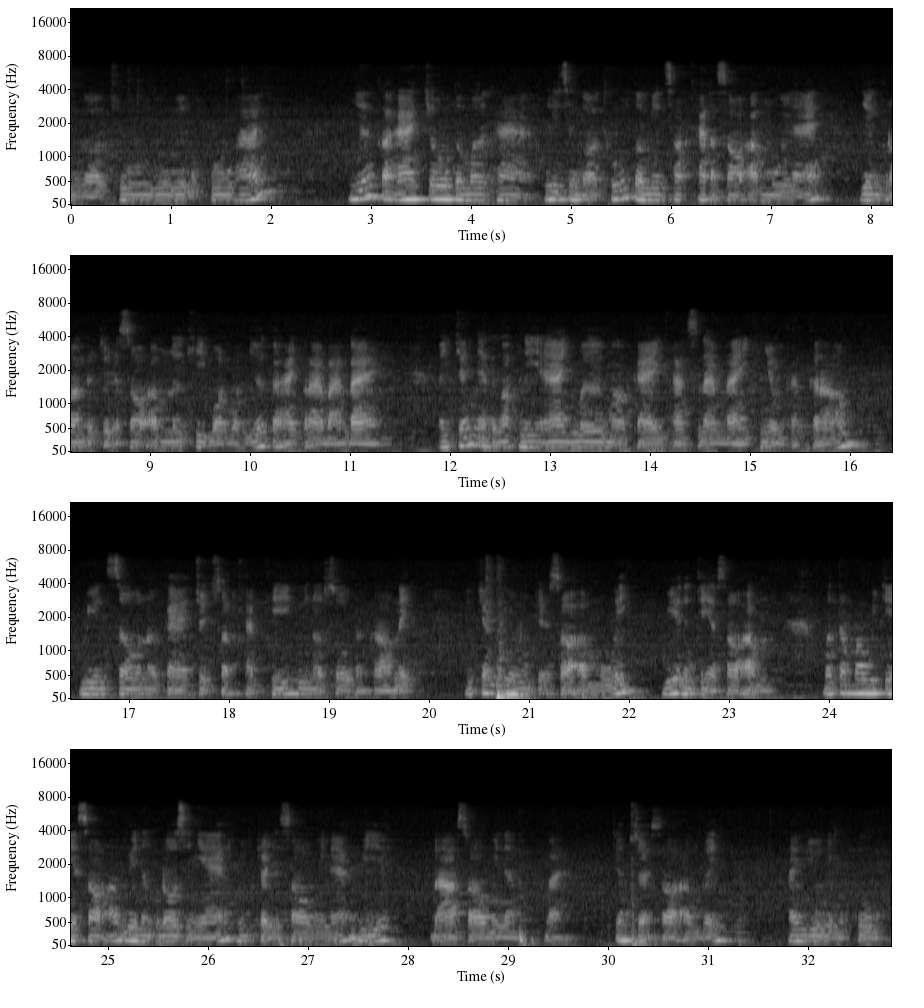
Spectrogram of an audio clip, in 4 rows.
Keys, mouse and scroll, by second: 21.4 m, 26.4-29.0 typing, 30.1 m, 31.5-32.8 drag.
